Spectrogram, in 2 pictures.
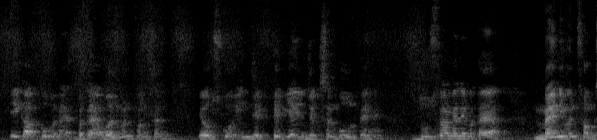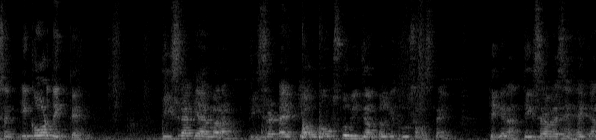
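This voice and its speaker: A young man teaching maths in a classroom-style lecture, repeating key points and checking understanding with rhetorical questions. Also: high-pitched. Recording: echoey room, mic at a distance, background noise.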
